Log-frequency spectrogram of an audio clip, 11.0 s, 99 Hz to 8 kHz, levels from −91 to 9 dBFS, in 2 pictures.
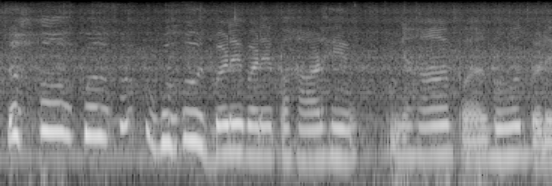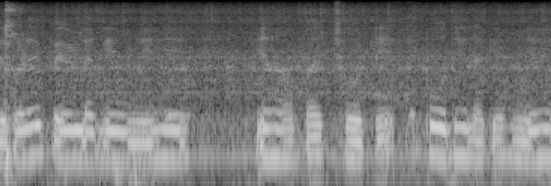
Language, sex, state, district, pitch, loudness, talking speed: Hindi, female, Bihar, Muzaffarpur, 190 Hz, -16 LUFS, 125 wpm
